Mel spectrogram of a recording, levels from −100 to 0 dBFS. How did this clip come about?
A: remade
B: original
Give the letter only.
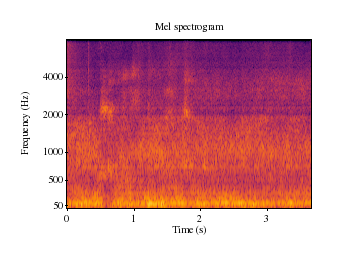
A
